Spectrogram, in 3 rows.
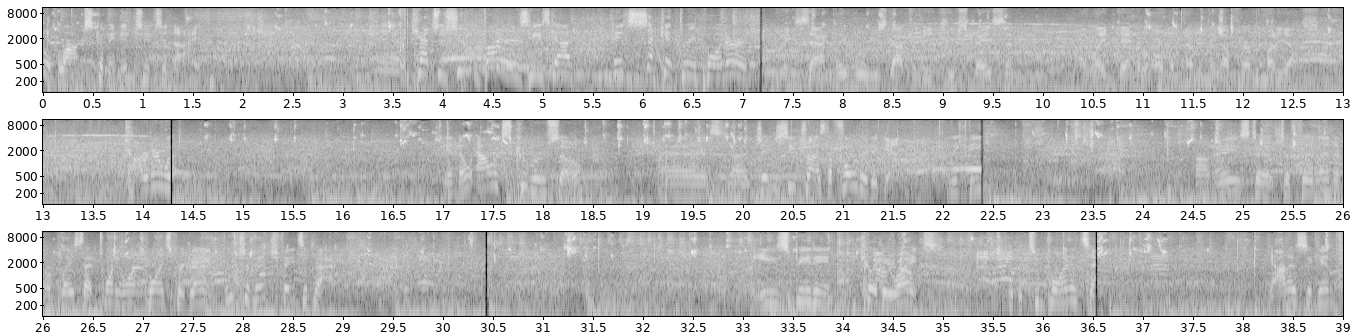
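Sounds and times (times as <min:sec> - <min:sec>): arena crowd noise: 0:00.0 - 0:39.0
sneaker squeaks: 0:01.4 - 0:04.4, 0:09.2 - 0:17.7, 0:18.3 - 0:20.2, 0:22.3 - 0:27.0, 0:27.6 - 0:28.4, 0:29.0 - 0:39.0
basketball bouncing on court: 0:31.4 - 0:34.8, 0:36.1 - 0:39.0.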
